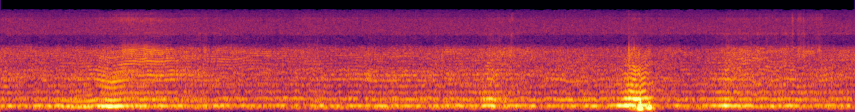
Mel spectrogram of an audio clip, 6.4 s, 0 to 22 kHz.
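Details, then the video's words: Honey bees at a 3D printed feeder in a Colorado garage on a mild January day, burning winter fat stores. A soft buzz of wings with passing pitch shifts as bees move, and a brief louder knock near the end. "45 Minutes of Honey Bees Feasting from 3D Printed Bee Feeder"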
